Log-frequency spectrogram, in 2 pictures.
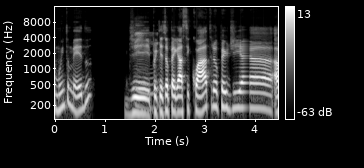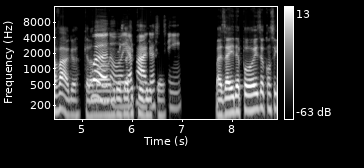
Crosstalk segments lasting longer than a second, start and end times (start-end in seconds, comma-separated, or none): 5.1-6.5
